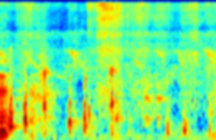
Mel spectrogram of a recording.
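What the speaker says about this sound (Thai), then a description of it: "ไก่พม่า" Burmese gamecocks cluck in a series of short, close clucks and low calls, fairly steady over a quiet farmyard background.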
